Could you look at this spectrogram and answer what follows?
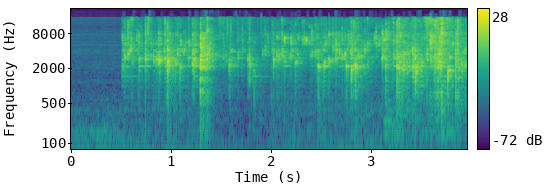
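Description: Oil crackling and sizzling loudly in a karahi pan over a stove fire while Shinwari chicken karahi is being prepared, a steady bright fry with bursts of spitting and no talk.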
